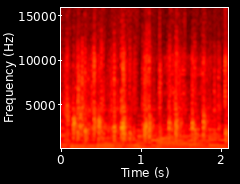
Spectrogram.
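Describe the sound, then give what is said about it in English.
An audience applauds during a church worship service, giving a round of applause to the Holy Spirit: a dense, steady patter of many hands clapping that continues for about two seconds over sustained, held keyboard chords that shift to a lower note partway through. “You give a round of applause to the Holy Spirit.”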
